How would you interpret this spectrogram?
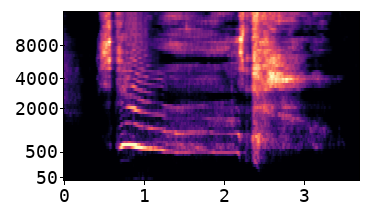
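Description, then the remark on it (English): A voice mimics a car crash, a light rear-ending in traffic: a sustained, slightly falling vocal whine like skidding tires, then a short, harsh burst of breathy noise for the impact, fairly loud. “I'm just trying to find the right sound for a car crash.”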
